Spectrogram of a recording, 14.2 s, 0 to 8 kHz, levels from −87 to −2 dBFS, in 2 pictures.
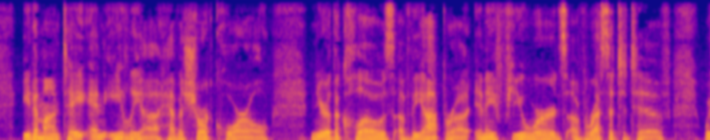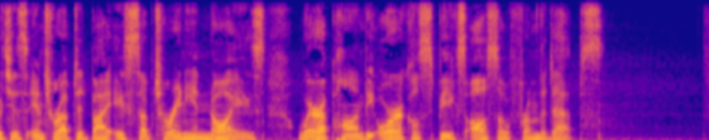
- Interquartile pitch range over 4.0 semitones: No, average, 3.7 semitones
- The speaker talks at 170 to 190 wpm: No, average, 145 wpm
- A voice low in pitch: No, medium, 145 Hz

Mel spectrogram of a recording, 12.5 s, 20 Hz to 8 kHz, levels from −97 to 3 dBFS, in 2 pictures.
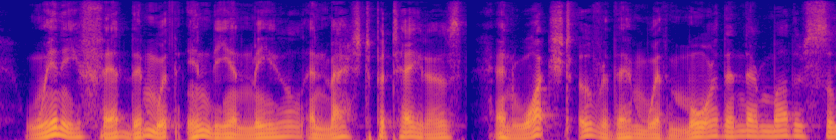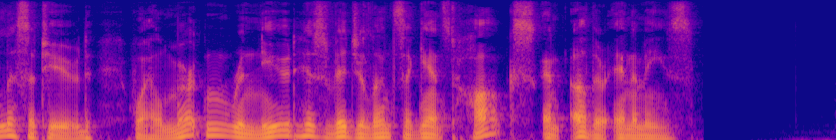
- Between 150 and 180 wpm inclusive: No, average, 140 wpm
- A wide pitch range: Yes, wide, 6.4 semitones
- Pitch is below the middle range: Yes, very low, 90 Hz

